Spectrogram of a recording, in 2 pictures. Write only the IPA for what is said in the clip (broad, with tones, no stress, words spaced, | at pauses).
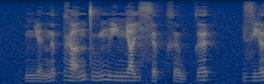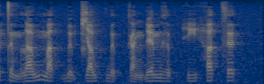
ɲɛ̤˨˩nə˦˥p̚ ɣa̰˧˥nt̪u˨˦mi˧ɲa˧j sə˨˩p̚xə̤˨˩wkə˦˥t̚ | zi˨˦ə̯t̪ə˧˩mla˨˦wma˨˩t̚ ɓə̰˧˨wt͡ɕa˨˦w kwə˨˩p̚ka˧˩ŋɗɛ˧mɣə˨˩p̚ hi˧ ha˦˥t̚sə˦˥t̚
